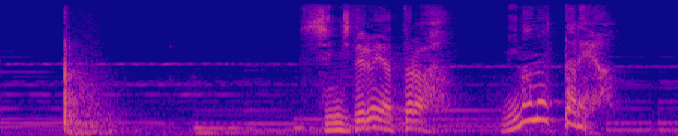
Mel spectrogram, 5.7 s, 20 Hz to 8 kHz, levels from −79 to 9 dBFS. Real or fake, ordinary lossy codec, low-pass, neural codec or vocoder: real; none; 7.2 kHz; none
